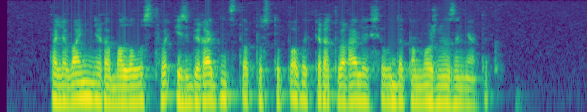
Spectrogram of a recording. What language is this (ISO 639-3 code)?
bel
